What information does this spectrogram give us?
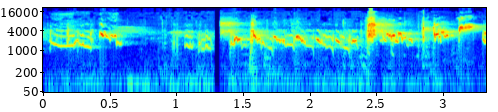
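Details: Budgerigars warble in quick chirpy notes repeated in a rapid bouncing series, with squeaky higher squeals mixed in.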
